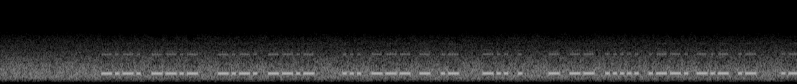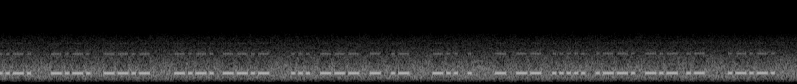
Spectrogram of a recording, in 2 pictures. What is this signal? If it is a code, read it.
Morse code, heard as a keyed tone, hand-sent with a paddle, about 33 wpm, 520 Hz, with radio static and a narrow filter. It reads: CQ CQ SOTA DE TM5PKA <AR> CQ CQ SOTA DE TM5PKA <AR>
